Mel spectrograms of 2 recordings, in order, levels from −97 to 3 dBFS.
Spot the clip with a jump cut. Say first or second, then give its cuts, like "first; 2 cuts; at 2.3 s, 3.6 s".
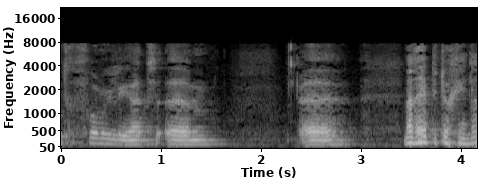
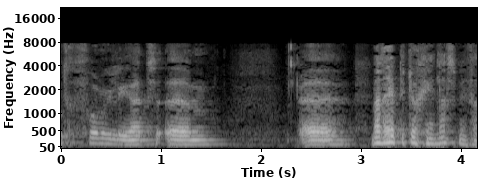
second; 1 cut; at 3.0 s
